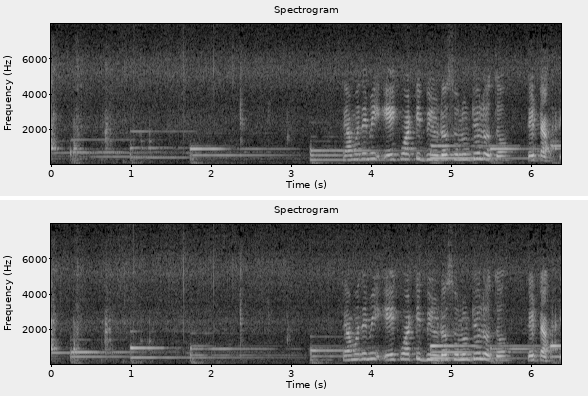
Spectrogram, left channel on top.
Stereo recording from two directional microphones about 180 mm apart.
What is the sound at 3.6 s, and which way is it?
A woman's voice, 45° right (ahead or behind).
